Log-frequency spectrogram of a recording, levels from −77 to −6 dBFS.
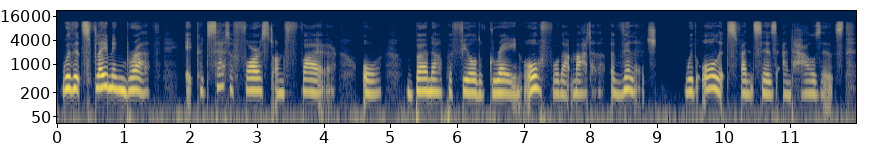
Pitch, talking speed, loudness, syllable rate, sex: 210 Hz, 150 wpm, -21 LUFS, 3.7 syllables/s, female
